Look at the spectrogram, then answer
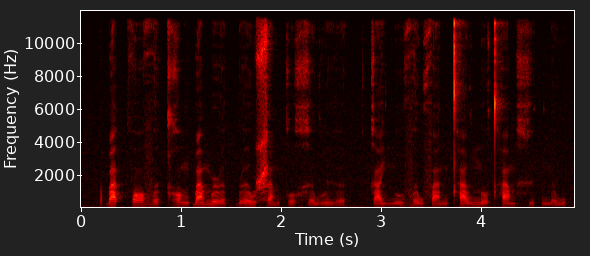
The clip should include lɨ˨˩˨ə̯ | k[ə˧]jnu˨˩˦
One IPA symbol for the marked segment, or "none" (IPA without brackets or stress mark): a˧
